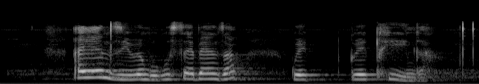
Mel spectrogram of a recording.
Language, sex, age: Zulu, female, 19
